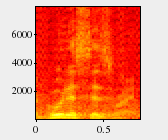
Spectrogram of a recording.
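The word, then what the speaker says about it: Agudath Israel: They still spelled with a TH, but they would say the Agudas Israel.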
